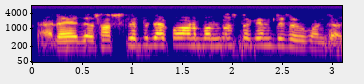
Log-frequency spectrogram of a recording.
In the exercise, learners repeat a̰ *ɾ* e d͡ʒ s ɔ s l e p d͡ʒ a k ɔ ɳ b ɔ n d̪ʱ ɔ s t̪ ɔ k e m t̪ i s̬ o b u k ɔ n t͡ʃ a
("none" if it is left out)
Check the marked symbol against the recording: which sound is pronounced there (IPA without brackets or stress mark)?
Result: ɾ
